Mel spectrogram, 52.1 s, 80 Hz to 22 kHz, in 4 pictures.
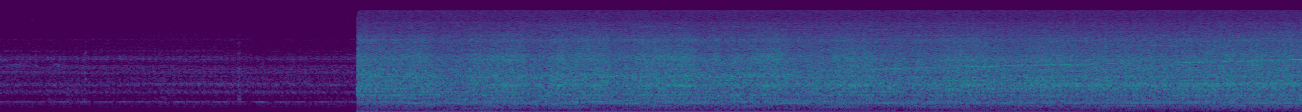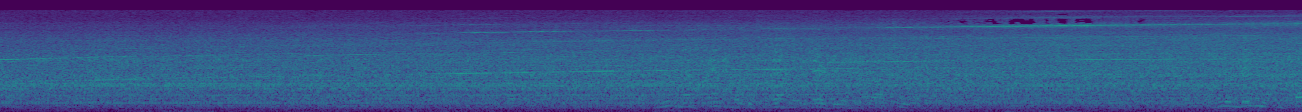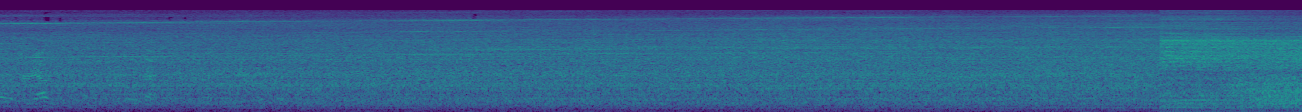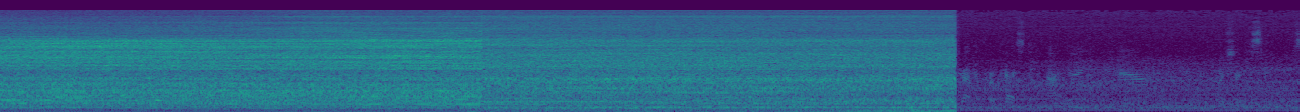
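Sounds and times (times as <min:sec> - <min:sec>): turboprop engine running: 0:03.6 - 0:49.7
faint high whine rising: 0:03.6 - 0:50.6.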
